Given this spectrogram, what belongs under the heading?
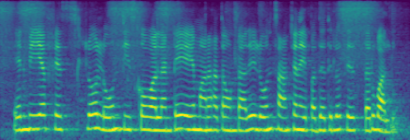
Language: Telugu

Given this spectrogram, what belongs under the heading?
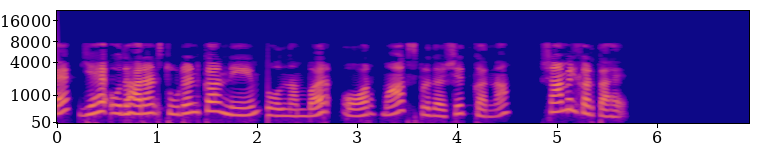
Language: Hindi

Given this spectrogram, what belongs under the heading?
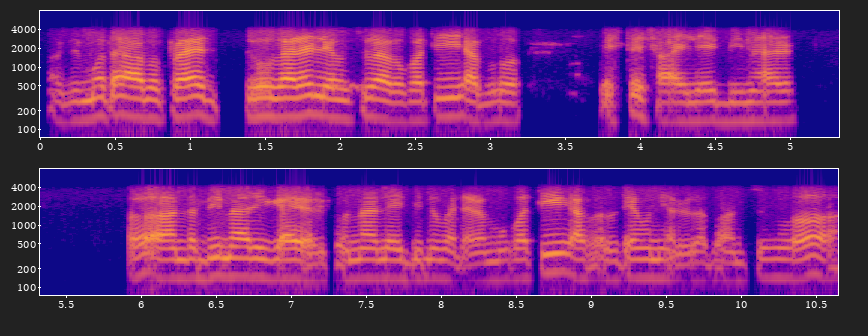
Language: Nepali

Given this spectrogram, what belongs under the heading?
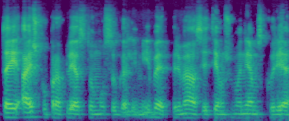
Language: Lithuanian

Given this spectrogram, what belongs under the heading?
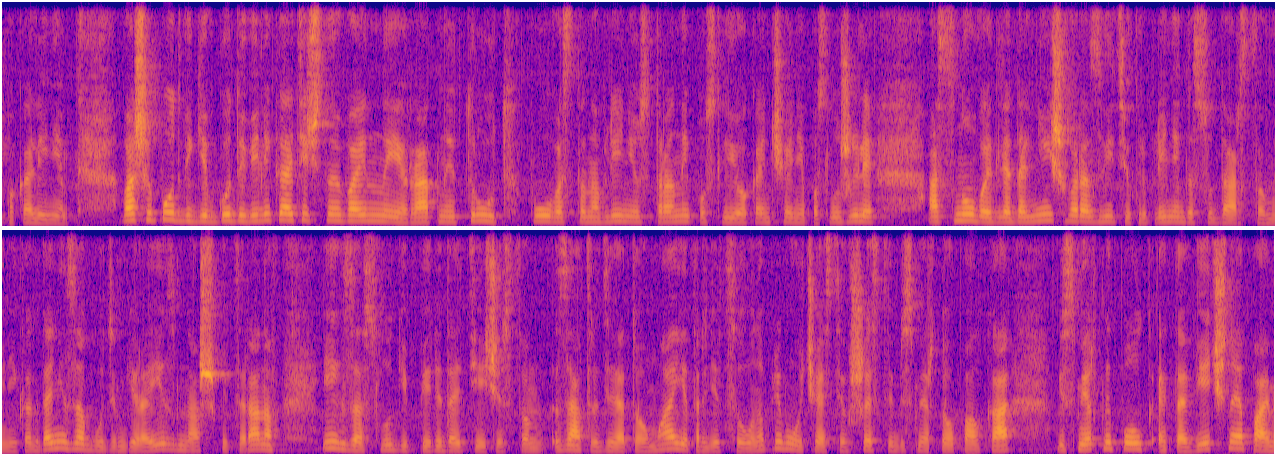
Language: Russian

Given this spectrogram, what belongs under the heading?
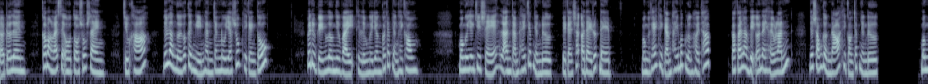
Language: Vietnamese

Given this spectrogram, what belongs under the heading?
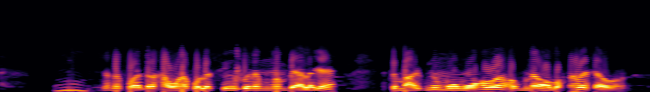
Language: Assamese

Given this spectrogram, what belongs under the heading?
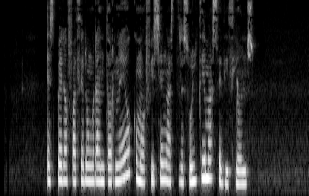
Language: Galician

